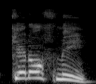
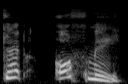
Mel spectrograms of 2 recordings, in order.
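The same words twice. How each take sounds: First: High struggling yell. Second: Very high shriek. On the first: Roddy fighting off the ghost hunter, high yell. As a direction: yell while wrestling free. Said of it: "Roddy yelled". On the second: Tessa fighting off De Sniff, high shriek. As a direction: shriek it while struggling. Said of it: "she shrieked". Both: A narrator's reading.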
